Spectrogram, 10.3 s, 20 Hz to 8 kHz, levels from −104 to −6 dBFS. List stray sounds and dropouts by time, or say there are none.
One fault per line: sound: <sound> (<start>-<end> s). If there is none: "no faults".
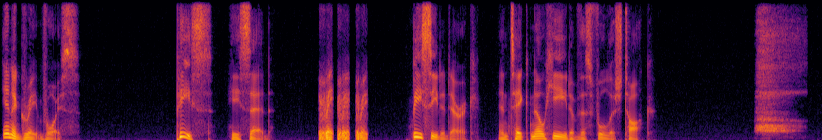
sound: laugh (4.0-4.6 s)
sound: sigh (9.4-10.1 s)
